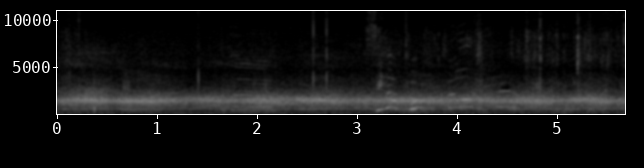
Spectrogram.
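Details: A dense frog chorus at a vernal pool in a pasture forms a steady, mid-pitched wall of overlapping calls, with faint voices nearby.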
